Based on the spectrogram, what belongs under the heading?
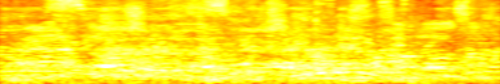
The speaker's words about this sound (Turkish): Kapı onun önünde açıldı ve kendini zengin giyimle yüksek sesle konuşan bir kalabalığın ortasında buldu.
